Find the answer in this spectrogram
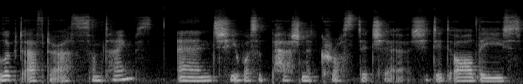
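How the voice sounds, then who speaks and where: Her intonation fairly even, a woman speaks in a German accent. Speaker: crafting vlogger. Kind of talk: casual vlog chat. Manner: hesitant, with many fillers.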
